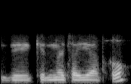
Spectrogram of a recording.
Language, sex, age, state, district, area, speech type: Urdu, male, 30-45, Delhi, East Delhi, urban, conversation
